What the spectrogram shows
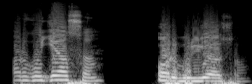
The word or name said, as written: orgulloso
